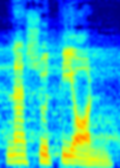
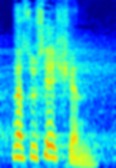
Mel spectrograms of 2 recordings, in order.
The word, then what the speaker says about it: Nasution: Cara membacanya nasution. Ada pula pembawa acara yang baca nasu session nasin.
